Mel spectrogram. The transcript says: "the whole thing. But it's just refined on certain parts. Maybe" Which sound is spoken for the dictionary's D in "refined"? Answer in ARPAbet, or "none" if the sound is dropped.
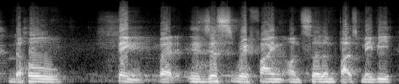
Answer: none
